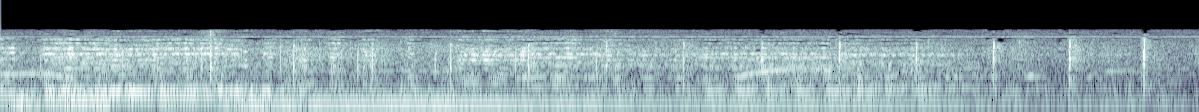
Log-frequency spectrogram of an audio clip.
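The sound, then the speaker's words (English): An audience claps hands steadily in praise to God before being seated, amid a dense wash of murmuring voices, with a low sustained hum underneath and a few sharper claps standing out near the end. “Clap your hands before you're seated.”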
